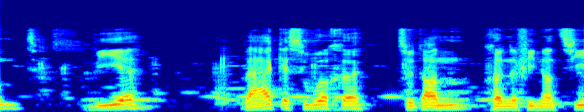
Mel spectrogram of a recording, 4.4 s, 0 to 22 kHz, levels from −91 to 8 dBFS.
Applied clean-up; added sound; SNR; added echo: classical method Wiener filter.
